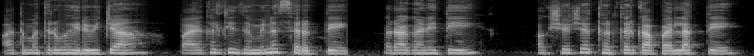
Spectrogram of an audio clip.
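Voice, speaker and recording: A woman recaps a serial episode in a steady, plain narrating manner. Her voice is pitched in the middle range. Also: moderate pace.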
